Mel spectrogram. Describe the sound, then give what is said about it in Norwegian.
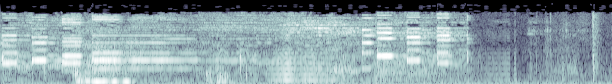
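A telephone rings with a run of bright electronic tone bursts, fairly loud, repeating in quick pulses before cutting off, followed by quiet background noise and a single sharp click. “Ja, ja, du får bare stoppe telefonen litt.”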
